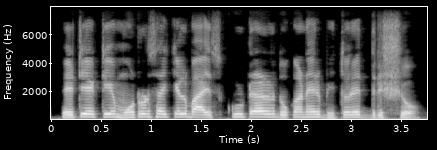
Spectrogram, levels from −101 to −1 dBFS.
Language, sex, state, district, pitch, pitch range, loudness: Bengali, male, West Bengal, Cooch Behar, 185 Hz, 180-205 Hz, -14 LUFS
